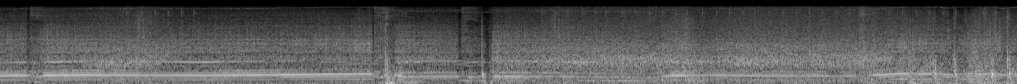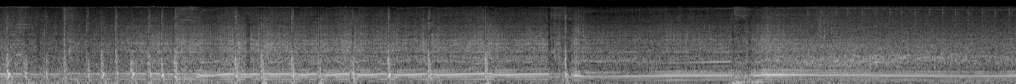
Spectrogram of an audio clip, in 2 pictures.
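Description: A car engine roars at high revs, its pitch rising and falling with gear changes.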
